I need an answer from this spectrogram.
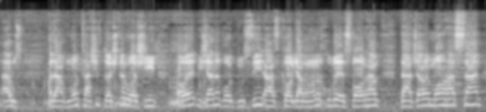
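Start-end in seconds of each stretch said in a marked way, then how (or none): none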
